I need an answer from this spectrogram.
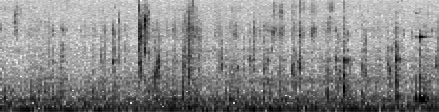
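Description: Close-up chewing of soft fresh apricot: wet mouth noises and small clicks, with one sharper click about a second and a half in.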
